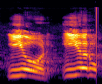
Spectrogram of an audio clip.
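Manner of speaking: ईयर with a Y-sound at the start; sounding out year. Shown as a demonstration. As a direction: say ईयर with a Y glide at the start, like yeer. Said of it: "हम बोलते time तो उसको ईयर बोलते हैं".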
